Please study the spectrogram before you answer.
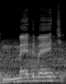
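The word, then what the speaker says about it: medveď: we call it like M means like medved or bear is correct pronunciation, bear, and C is like garlic, cesnak in Slovakia language.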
